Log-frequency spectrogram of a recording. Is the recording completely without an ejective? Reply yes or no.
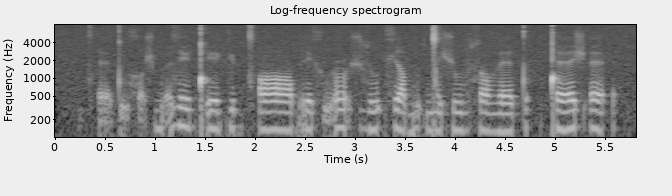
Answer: no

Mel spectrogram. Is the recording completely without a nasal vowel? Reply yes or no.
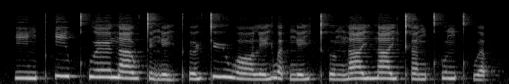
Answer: yes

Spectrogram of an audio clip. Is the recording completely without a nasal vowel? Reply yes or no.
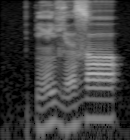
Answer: no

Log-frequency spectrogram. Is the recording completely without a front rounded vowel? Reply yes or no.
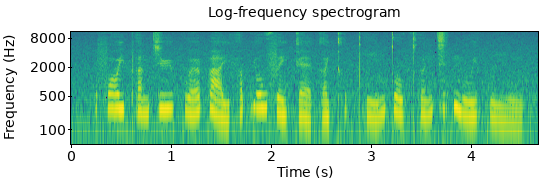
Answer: no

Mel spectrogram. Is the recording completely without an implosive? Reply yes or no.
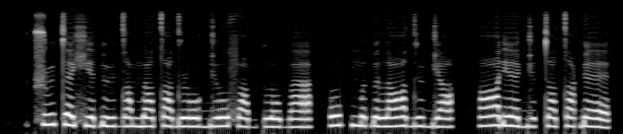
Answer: no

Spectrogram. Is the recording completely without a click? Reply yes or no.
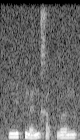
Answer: yes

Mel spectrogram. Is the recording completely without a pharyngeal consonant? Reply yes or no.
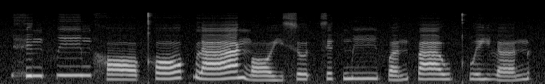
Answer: yes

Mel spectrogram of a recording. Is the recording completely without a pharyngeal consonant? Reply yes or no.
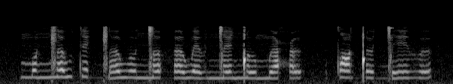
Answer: no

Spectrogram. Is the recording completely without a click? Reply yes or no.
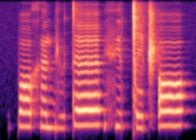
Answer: no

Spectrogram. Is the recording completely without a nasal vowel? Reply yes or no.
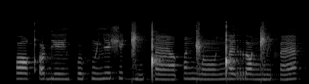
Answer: no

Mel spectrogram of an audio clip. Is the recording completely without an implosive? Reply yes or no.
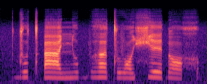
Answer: no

